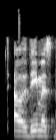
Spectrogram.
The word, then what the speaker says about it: Aledmys: How do you pronounce it? Aledmys Diaz. Yeah, I, I guess I, that's what, yeah, yeah.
